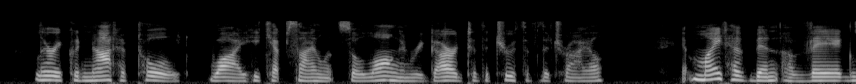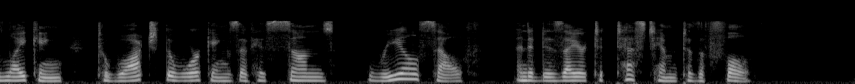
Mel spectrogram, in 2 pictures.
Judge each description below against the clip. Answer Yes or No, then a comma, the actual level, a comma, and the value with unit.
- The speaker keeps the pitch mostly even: Yes, narrow, 2.3 semitones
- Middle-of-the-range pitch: Yes, medium, 175 Hz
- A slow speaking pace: No, average, 155 wpm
